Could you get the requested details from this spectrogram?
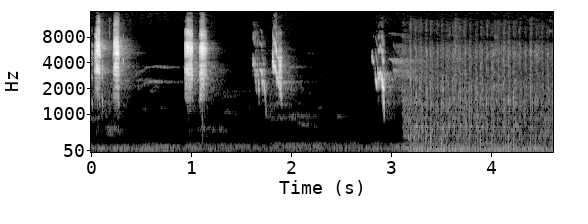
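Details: A happy budgerigar gives paired high chirps about a second apart, then a downward squeak, before a steady hiss takes over.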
